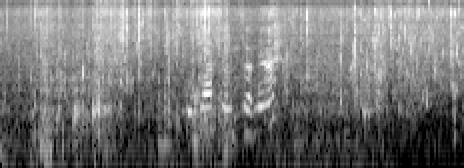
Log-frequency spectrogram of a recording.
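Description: Water trickles and splashes as it is poured off a pan while panning for gold outdoors, small irregular spills and drips with people talking over the pouring.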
